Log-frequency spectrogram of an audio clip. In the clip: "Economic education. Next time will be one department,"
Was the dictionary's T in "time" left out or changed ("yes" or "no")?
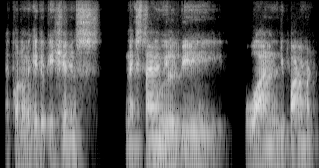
no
